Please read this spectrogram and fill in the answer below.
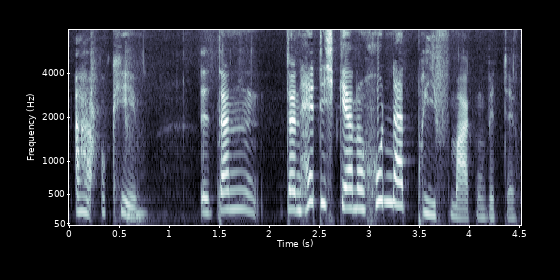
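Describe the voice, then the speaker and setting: A woman playing a naive, timid post office customer who speaks awkwardly and haltingly in an amateur audio drama. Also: high voice, huge pitch swings, no room sound, heavily acted.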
